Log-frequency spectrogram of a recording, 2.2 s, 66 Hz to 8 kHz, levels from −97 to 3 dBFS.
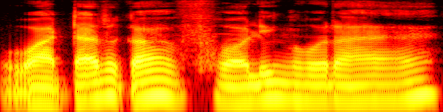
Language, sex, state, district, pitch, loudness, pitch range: Hindi, male, Chhattisgarh, Raipur, 110 Hz, -18 LUFS, 105-125 Hz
